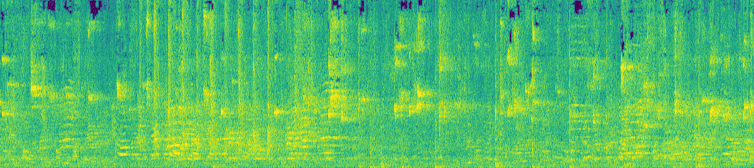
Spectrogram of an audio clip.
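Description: A crowd murmurs and chatters throughout a large echoing gym.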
